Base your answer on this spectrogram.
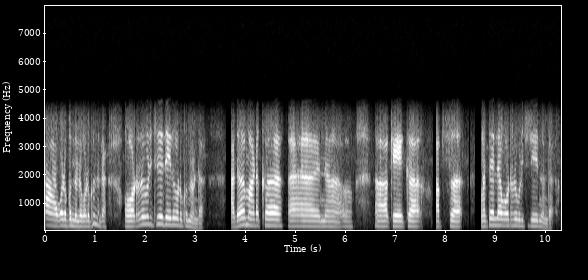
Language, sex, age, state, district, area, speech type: Malayalam, female, 45-60, Kerala, Idukki, rural, conversation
